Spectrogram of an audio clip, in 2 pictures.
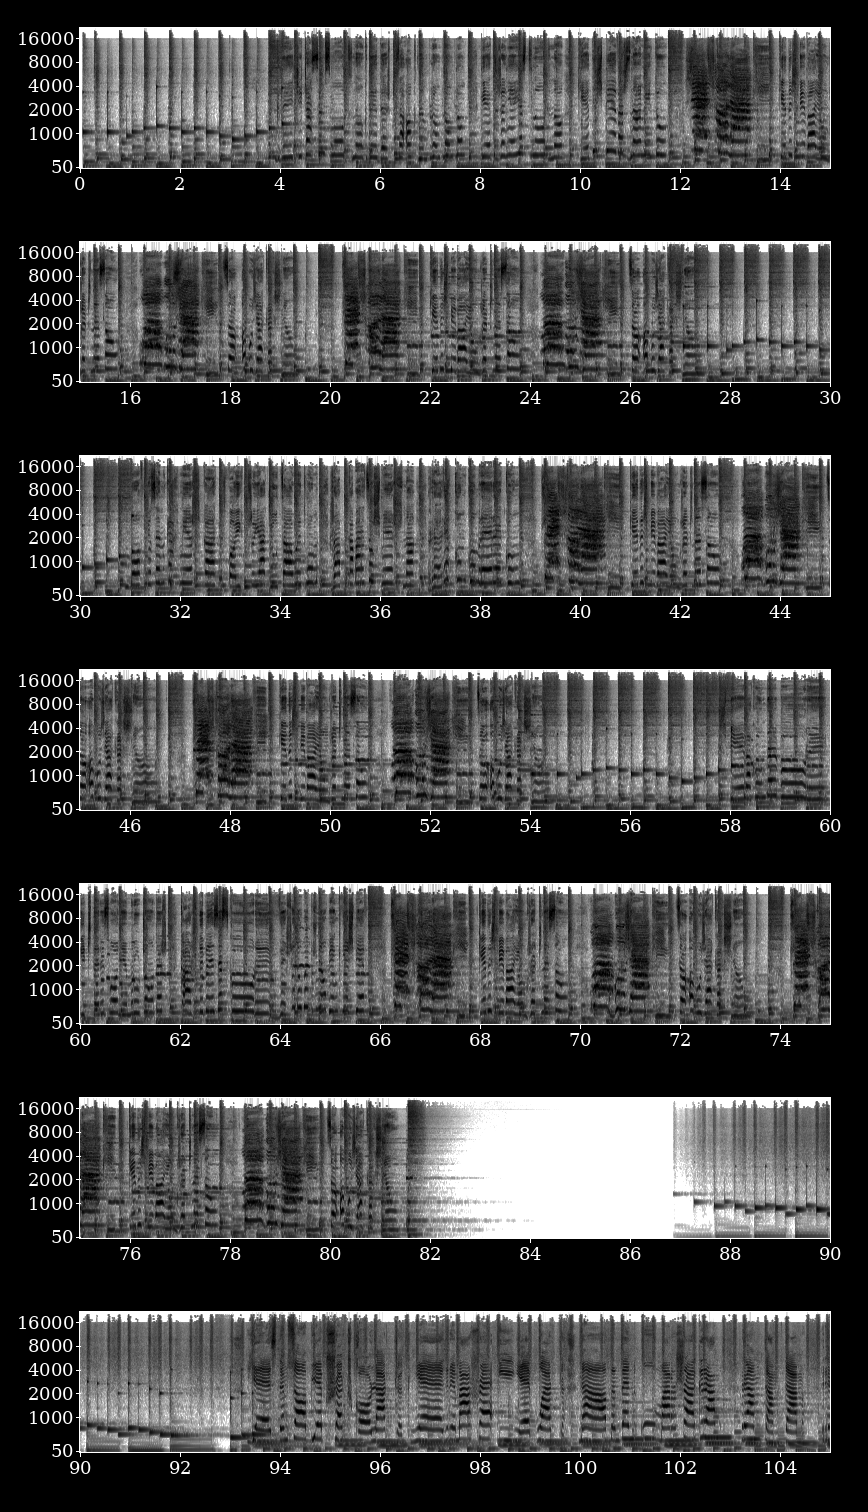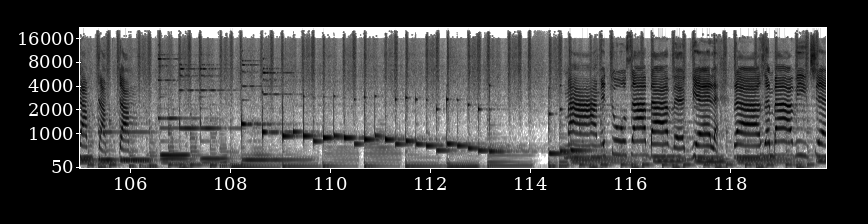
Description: akompaniuje chórek dziecięcy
